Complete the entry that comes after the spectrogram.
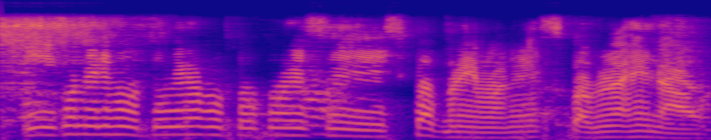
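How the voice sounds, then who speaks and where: Over noticeable background noise, the speech races along at a very fast pace with lively intonation. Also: man. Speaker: municipal public works official. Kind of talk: radio interview.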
